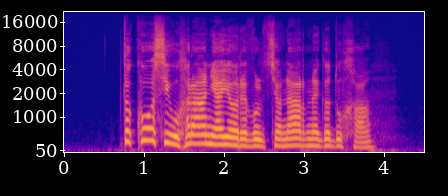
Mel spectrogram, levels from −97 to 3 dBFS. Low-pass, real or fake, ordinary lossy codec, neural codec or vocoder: 19.8 kHz; fake; none; vocoder, 44.1 kHz, 128 mel bands, Pupu-Vocoder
